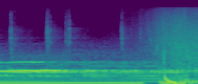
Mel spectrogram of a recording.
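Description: Whale song: sustained low, droning tonal moans with steady harmonics, ending in a sweeping, sliding call near the end of the brief two-second stretch. No voices.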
